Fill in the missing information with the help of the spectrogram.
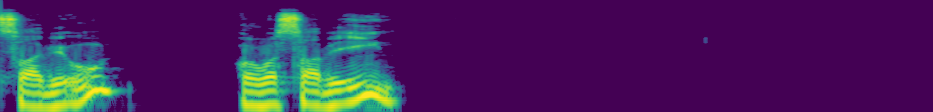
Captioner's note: Arabic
